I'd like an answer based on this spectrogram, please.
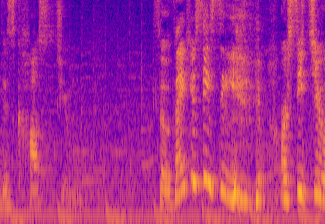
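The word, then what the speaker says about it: C.C.: So thank you, CC or C2. Apparently it's pronounced C2, but it's really hard to reprogram our way of saying things. So it might stay CC.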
